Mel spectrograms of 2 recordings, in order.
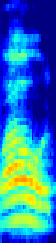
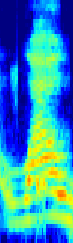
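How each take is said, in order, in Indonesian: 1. Huruf ini diucapkan dengan bunyi yang tebal dan berat. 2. Huruf ini diucapkan dengan bunyi yang tipis dan ringan. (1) "menjadi tebal" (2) "Kalau wow itu tipis harusnya"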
